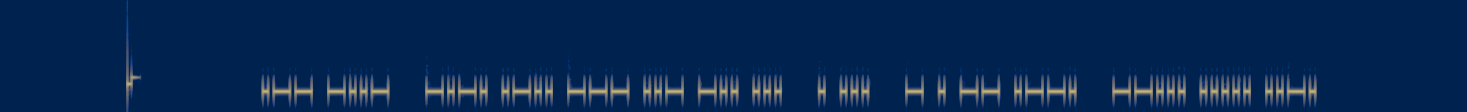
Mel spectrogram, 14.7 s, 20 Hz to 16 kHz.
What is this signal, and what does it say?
Morse code, heard as a keyed tone, about 22 wpm, 700 Hz. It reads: WX CLOUDS ES TEMP 75F
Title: Practice QSO - Exchange 2 - Info - 22wpm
